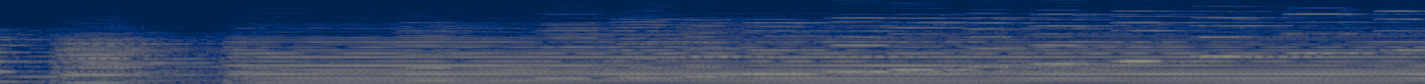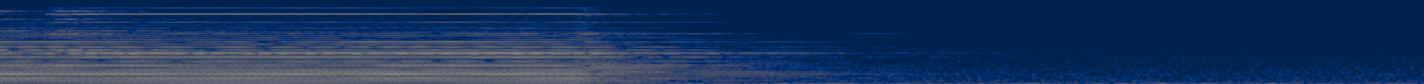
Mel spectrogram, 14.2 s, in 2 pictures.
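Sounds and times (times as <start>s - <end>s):
krummhorn: 0.1s - 11.0s.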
